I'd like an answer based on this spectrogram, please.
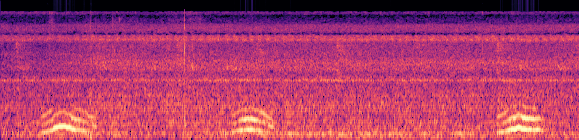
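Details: Small cat named Mini, frightened by a big cat, giving three short arched mews spaced two to three seconds apart, each rising then falling in pitch, over a steady indoor hum.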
